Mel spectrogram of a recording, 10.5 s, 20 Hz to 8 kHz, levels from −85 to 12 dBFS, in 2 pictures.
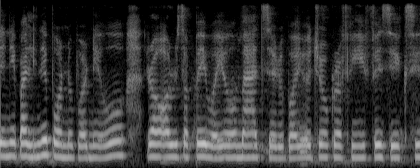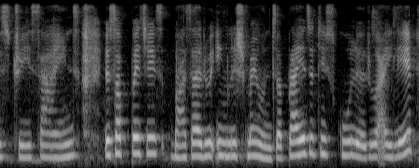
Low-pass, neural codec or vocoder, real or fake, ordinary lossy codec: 7.2 kHz; vocoder, 44.1 kHz, 128 mel bands every 512 samples, BigVGAN v2; fake; none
